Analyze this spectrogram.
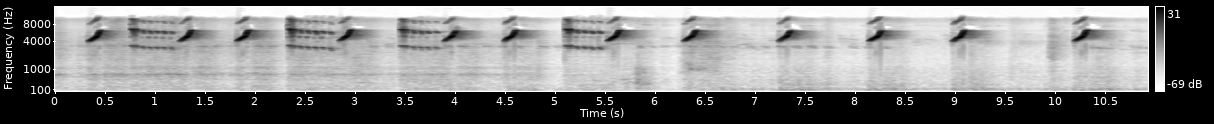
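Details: Common iora singing a song filled with kingfisher imitations, a recording meant for tutoring other songbirds: sharp upward-sweeping whistles repeated about every second, broken by quick stuttered rattling bursts early on, then spaced single notes.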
